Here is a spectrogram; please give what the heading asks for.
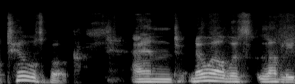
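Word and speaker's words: Tyl: dramatic noel till and a lot of people don't know how to pronounce his name and he would it would drive him crazy if people called him knoll and he'd say noel and then i've heard people call him tile and you know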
